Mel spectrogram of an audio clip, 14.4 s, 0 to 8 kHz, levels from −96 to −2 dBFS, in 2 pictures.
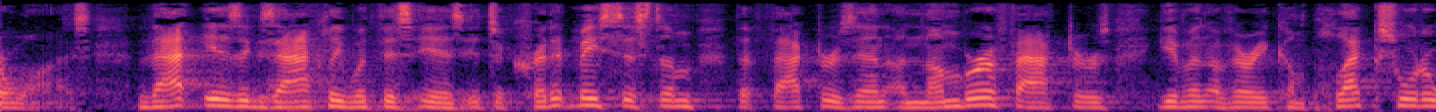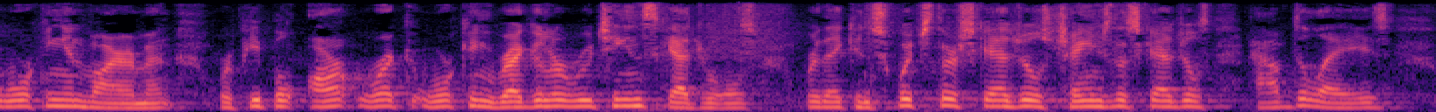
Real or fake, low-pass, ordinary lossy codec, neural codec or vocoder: real; 7.2 kHz; AAC, 48 kbps; none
